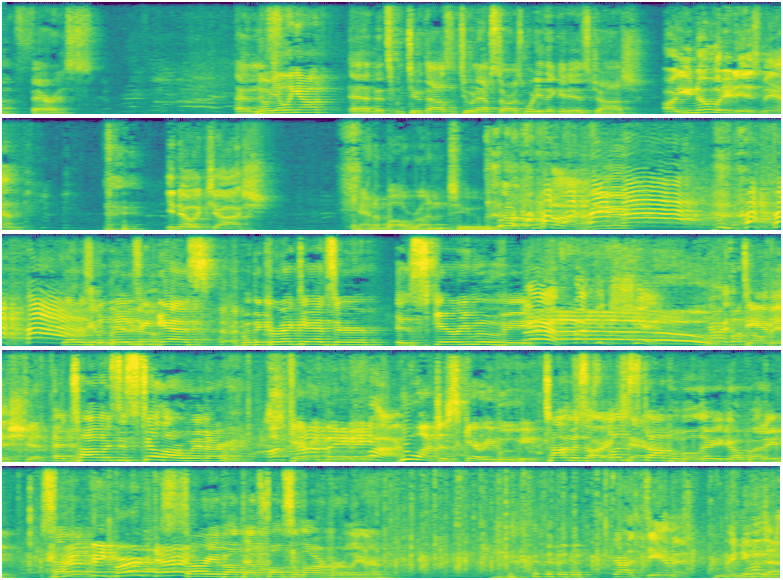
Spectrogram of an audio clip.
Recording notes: Recorded on the … Cruise on January 22nd, 2012.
